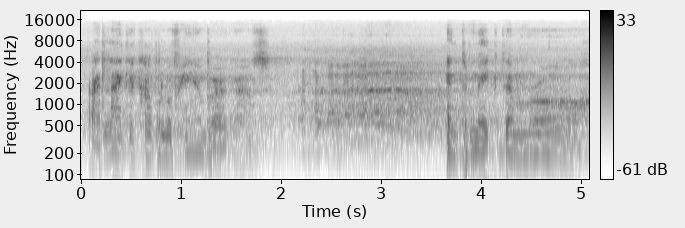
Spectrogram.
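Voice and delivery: creepy, low and very soft impression; Peter Lorre. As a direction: order food in a hushed, creepy movie-villain voice. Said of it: "he had this creepy kind of a voice".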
